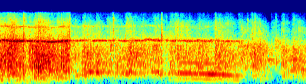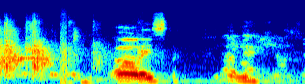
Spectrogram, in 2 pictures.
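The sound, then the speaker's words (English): A crowd claps and applauds loudly for the planting, with cheering and a sustained whistle-like tone, then the clapping fades and a couple of short voiced shouts follow. “Clap it up for the planting, y'all.”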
